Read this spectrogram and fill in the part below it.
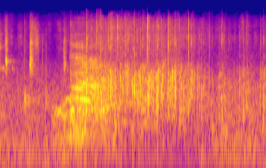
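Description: Spectators clap and cheer outdoors.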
